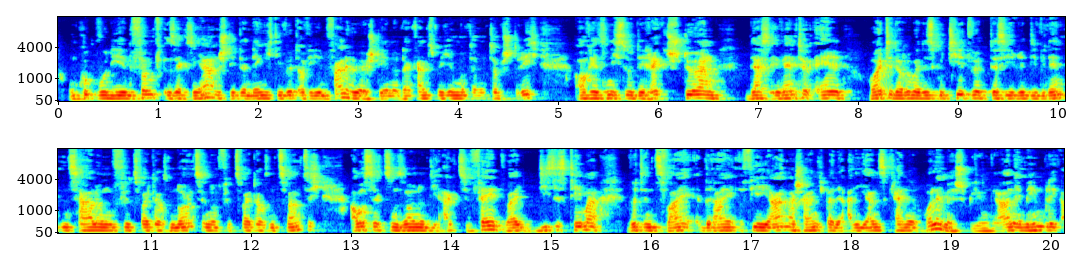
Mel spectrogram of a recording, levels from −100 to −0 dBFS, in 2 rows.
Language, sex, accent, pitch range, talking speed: German, male, German, 125-140 Hz, 215 wpm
